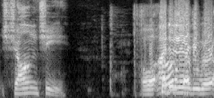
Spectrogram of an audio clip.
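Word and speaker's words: Shang-Chi: looks in an interview they said that you're supposed to pronounce it shanghi oh i did it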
